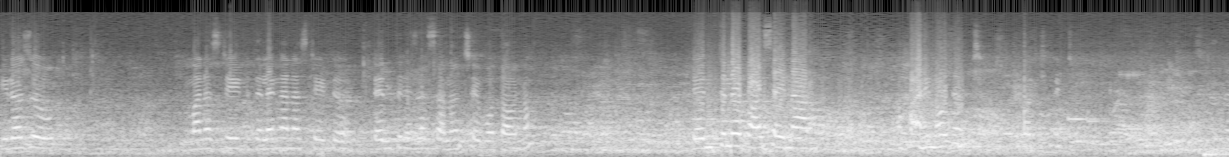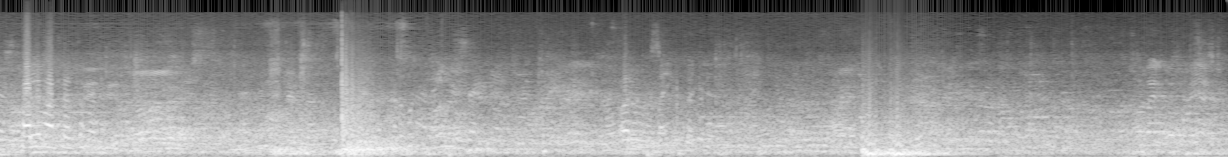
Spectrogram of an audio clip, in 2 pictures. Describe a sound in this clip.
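A middle-aged woman speaks calmly into microphones.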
